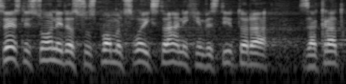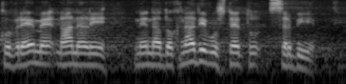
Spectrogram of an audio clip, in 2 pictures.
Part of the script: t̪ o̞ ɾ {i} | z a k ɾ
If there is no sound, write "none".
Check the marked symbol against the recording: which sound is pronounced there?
a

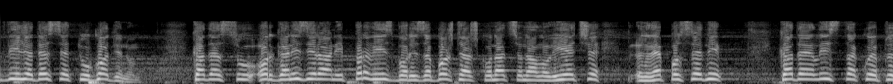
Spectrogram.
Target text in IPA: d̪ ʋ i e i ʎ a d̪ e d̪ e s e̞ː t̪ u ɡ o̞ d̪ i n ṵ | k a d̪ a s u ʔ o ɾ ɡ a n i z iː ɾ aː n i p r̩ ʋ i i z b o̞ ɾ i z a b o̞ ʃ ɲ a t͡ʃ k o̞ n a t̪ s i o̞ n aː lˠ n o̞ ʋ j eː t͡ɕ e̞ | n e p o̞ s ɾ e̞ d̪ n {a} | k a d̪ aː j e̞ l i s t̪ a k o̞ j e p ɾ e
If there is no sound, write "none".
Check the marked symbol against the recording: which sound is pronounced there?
i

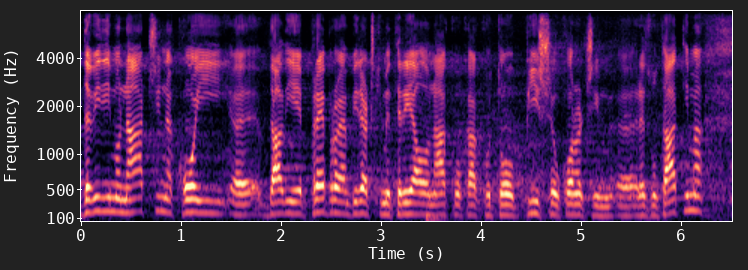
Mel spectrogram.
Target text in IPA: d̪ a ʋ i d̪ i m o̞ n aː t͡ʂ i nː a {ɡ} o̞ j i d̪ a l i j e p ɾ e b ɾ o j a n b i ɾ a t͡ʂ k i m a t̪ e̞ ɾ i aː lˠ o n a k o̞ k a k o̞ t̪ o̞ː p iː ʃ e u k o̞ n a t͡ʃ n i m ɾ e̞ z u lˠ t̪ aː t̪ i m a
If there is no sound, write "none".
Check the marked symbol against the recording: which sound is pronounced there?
k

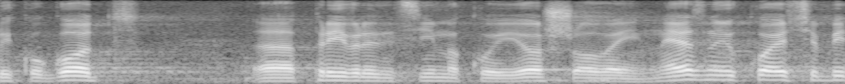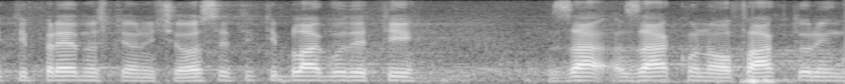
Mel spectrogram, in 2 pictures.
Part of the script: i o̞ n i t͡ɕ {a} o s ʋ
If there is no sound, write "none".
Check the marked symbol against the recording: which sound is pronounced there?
e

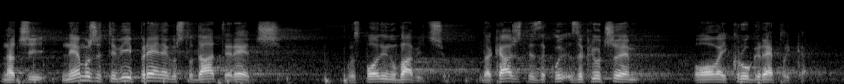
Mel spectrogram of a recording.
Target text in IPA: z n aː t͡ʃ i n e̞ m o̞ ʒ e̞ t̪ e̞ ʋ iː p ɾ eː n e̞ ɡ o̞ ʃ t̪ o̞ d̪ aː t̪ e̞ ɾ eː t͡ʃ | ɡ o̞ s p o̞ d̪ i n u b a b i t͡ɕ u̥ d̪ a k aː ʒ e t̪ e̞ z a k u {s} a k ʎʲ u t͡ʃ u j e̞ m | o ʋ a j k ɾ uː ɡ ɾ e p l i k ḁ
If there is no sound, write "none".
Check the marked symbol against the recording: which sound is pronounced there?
z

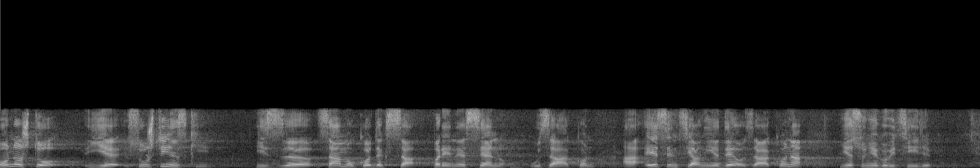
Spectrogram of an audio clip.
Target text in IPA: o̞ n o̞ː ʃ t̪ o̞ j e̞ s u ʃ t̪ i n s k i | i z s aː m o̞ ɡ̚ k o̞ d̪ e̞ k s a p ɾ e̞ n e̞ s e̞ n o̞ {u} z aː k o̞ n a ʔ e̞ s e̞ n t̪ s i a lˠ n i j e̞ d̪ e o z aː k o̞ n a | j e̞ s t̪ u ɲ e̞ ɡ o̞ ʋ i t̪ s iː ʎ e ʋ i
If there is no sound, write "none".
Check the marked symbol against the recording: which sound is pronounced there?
u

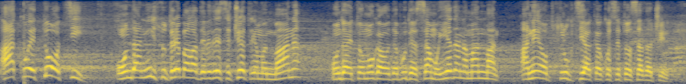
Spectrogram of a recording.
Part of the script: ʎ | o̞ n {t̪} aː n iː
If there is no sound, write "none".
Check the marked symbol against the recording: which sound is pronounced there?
d̪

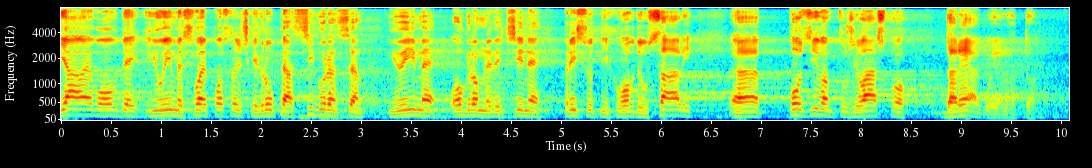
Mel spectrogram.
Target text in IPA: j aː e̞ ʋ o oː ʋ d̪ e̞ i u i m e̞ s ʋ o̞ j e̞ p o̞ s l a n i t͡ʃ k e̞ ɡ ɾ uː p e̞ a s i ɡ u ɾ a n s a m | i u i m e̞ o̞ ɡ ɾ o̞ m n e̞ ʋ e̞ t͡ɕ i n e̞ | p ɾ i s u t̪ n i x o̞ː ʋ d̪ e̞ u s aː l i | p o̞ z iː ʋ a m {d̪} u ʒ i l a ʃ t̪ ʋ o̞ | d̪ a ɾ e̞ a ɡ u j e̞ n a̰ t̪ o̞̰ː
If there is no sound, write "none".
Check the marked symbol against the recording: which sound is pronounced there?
t̪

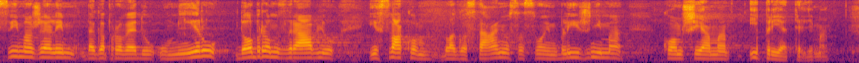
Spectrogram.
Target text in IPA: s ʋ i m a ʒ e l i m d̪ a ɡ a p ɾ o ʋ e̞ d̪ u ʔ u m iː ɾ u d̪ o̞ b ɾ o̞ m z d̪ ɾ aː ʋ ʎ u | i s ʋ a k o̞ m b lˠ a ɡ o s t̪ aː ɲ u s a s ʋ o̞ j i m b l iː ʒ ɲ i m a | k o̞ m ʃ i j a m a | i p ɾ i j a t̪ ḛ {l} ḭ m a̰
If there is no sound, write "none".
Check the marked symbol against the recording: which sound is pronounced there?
ʎ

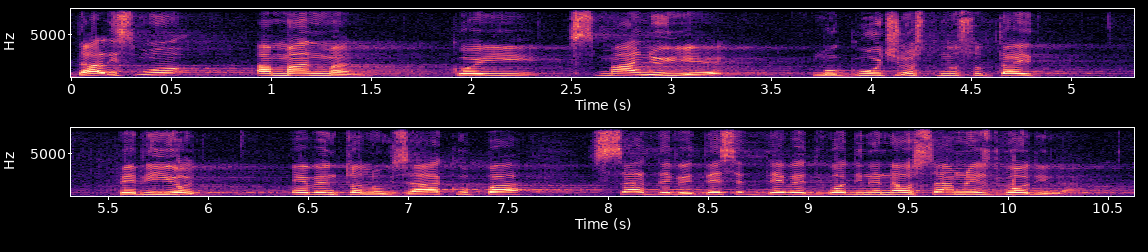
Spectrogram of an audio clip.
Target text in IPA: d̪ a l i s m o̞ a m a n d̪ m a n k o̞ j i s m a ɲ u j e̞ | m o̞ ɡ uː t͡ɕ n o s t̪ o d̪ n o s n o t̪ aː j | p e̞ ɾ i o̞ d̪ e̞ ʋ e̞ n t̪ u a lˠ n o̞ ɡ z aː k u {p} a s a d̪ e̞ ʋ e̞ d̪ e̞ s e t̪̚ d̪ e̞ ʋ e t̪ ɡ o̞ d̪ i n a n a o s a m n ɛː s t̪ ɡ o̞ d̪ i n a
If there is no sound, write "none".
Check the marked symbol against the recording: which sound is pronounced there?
p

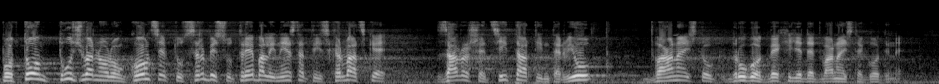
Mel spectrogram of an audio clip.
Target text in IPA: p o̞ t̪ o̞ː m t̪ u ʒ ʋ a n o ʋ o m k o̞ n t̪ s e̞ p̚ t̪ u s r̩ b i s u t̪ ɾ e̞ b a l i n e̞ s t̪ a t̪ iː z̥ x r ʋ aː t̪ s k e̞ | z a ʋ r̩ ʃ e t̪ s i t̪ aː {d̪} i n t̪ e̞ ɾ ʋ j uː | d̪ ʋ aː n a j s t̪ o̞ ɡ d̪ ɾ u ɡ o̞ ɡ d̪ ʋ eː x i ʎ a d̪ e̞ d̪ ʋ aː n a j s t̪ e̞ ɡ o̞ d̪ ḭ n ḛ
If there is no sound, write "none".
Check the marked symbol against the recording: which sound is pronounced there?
t̪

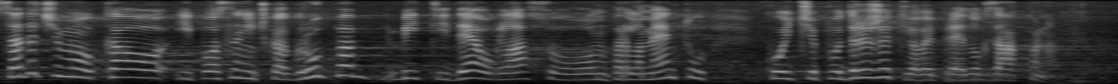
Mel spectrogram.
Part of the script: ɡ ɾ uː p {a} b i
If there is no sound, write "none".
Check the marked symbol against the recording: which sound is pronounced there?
a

